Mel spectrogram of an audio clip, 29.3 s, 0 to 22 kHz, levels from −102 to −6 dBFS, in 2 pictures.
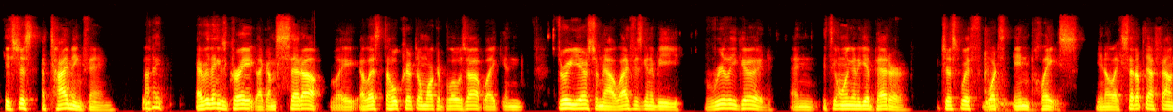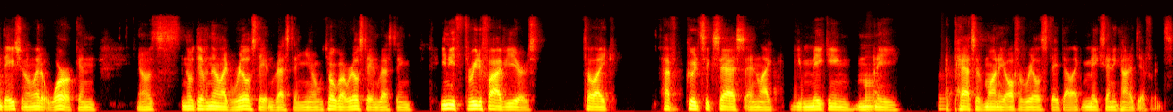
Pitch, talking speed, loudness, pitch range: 105 Hz, 215 wpm, -27 LUFS, 95-125 Hz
